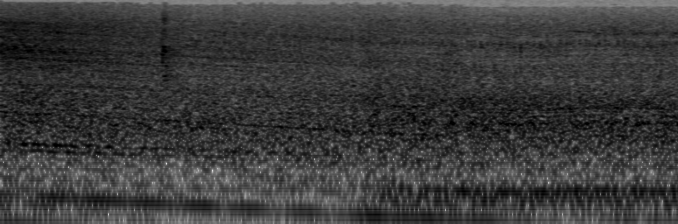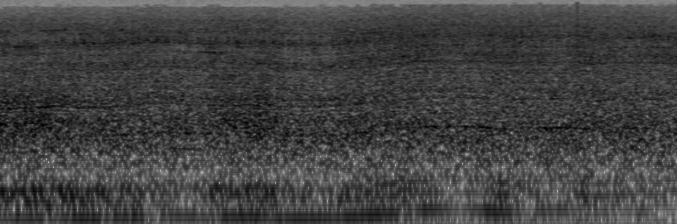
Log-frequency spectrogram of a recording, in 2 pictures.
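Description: A tractor engine drones steadily at a low pitch.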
